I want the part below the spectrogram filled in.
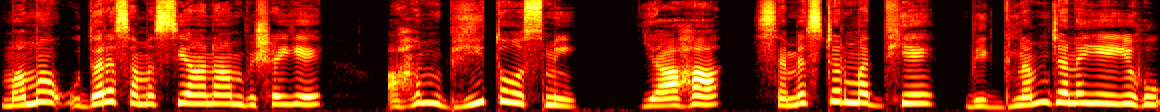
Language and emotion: Sanskrit, fearful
